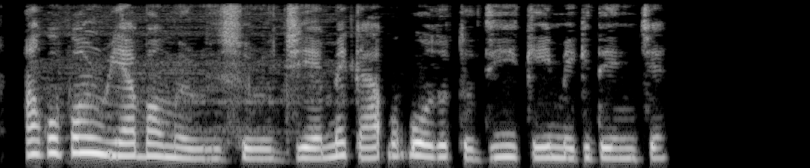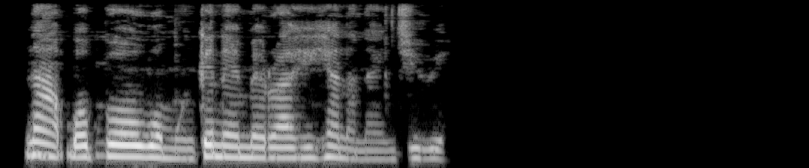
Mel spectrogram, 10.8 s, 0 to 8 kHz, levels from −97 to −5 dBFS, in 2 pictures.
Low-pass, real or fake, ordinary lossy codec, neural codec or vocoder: 7.2 kHz; real; none; none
